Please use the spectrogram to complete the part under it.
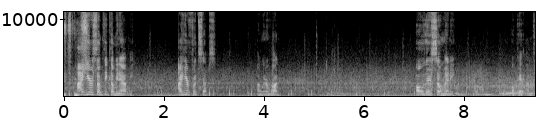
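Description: Footsteps run steadily on a hard road.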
